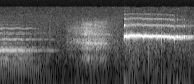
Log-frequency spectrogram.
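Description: A whistle blown once, giving a shrill steady tone of about a second that starts abruptly. It comes just after a short breath and the fading end of a held sung note.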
